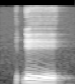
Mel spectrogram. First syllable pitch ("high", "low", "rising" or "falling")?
falling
